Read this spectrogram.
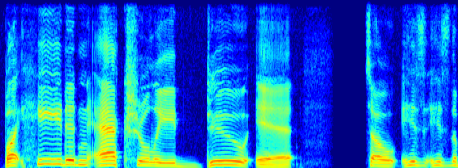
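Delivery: slow, loud mock-innocent drawl; sarcastic. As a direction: say it with heavy irony. Sarcastic defense of Trump.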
